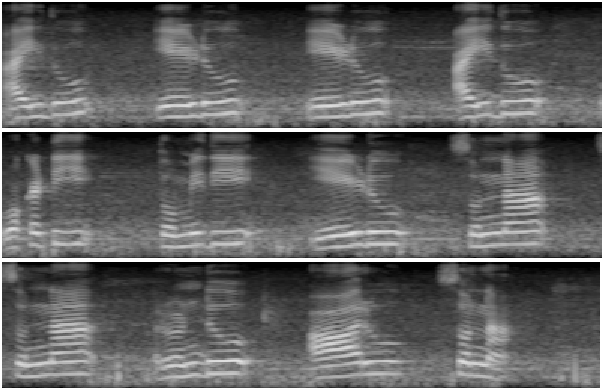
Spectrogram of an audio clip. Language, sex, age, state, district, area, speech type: Telugu, female, 60+, Andhra Pradesh, Eluru, urban, read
